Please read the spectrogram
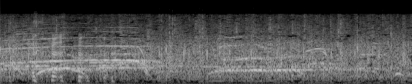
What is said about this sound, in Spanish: Aplausos porque ya se definió, es el, el alternativo.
